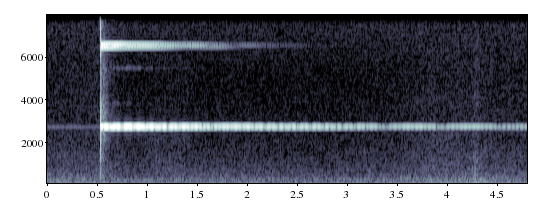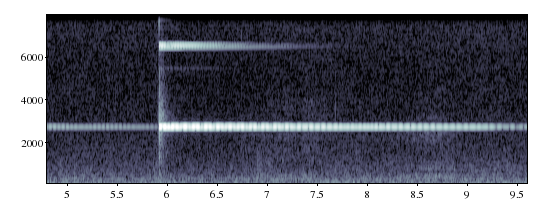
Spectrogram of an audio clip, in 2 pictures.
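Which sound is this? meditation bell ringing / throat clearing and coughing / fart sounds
meditation bell ringing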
